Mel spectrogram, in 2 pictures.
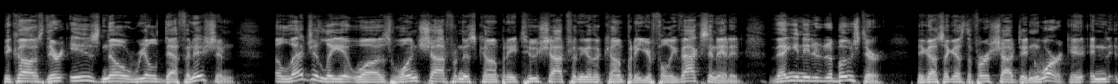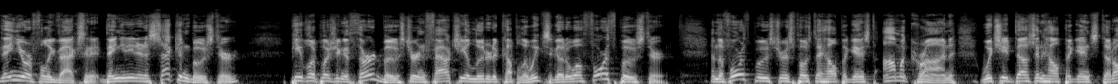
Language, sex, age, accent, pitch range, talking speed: English, male, 50-69, American, 105-135 Hz, 220 wpm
